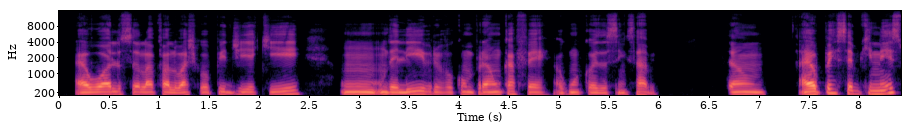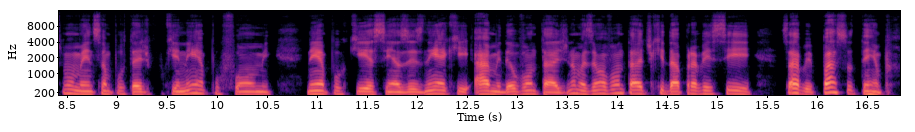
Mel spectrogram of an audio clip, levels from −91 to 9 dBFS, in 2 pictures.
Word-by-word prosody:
aí - - +2
eu 105 +1 +5
olho 115 +2 +4
o - - -7
celular 110 -3 -1
e - - -26
falo: 105 -2 +2
"Acho 105 - -3
que - - -11
eu - - -1
vou - - -8
pedir 115 -1 -5
aqui 130 +7 -4 0.4
um 115 -1 +2
um - - +3
delivery, 110 +3 0
eu 105 - -7
vou 105 -1 -7
comprar 110 -1 -1
um 115 0 -1
café", 110 -5 -3
alguma 105 +3 -4
coisa, 100 -1 -2
assim, 95 -1 -6
sabe? 120 +1 -3 0.7
Então, 115 -1 0 0.4
aí 115 - +7
eu 125 - +7
percebo 165 -5 -1
que 140 - -5
nesse 170 +9 0
momento 135 -7 +1
são 140 -2 -1
por 140 - -8
tédio 120 -2 +1
porque 130 -2 -3
nem 155 +8 +2
é - - -1
por 150 -3 -12
fome, 120 -1 -1 0.3
nem 140 +1 +4
é - - +3
porque, 135 -4 -2
assim, 115 -1 0
às 110 -1 +3
vezes 115 -2 0
nem 150 +2 +2
é 150 - +2
que, 130 -4 -4
ah 140 +1 +5
me 125 -3 +1
deu 120 +3 +2
vontade, 135 -8 +1
não 170 - -2
mas 140 -3 0
é - - +2
uma 155 0 +1
vontade 165 -3 +1
que - - -4
dá 125 0 +5
para 150 -3 +1
ver 145 0 -2
se, 140 -2 -2 0.3
sabe 175 -12 +4
passa 195 -4 +4
o - - -12
tempo, 130 -6 0
120 Hz, 240 wpm, -23 LUFS, 110-145 Hz, 0.7 s, aí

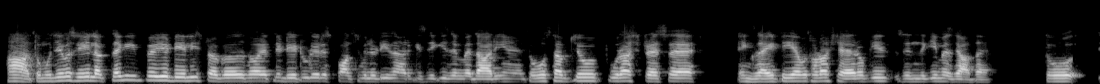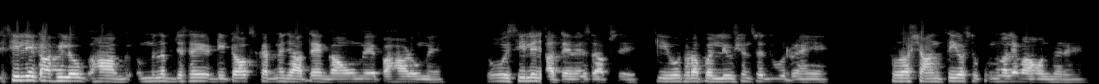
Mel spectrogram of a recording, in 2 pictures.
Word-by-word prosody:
हाँ, 145 -3 +4
तो - - -5
मुझे 150 +3 -1
बस 180 -1 0
यही 175 +1 +2
लगता 165 +1 +2
है - - +4
कि 200 0 -2
फिर 195 -1 +2
ये 190 0 +6
डेली 170 -1 +1
स्ट्रगल्स 155 -1 +2
और 155 0 +3
इतनी 155 +1 -4
डे 150 0 -1
टू 155 - -9
डे 155 0 -1
रिस्पॉन्सिबिलिटीज़ 145 -1 -5
हर 140 -2 -3
किसी 135 +1 -13
की 145 - -8
ज़िम्मेदारियाँ 130 0 0
हैं, 130 -1 -12
तो 140 - -6
वो 150 - +1
सब 155 -1 0
जो 165 -2 +2
पूरा 155 +1 +3
स्ट्रेस 145 -2 -2
है, 145 -1 +6 0.5
एंग्जायटी 135 +1 0
है 155 - +5
वो 150 - +1
थोड़ा 155 +1 +3
शहरों 145 -2 +2
की 155 0 0 0.2
ज़िंदगी 135 +1 -7
में 145 -2 -3
ज़्यादा 120 -2 0
है। 115 - -7 0.6
तो 140 0 +2 0.3
इसीलिए 190 0 +4
काफ़ी 170 -1 +4
लोग 165 -1 +4
हाँ 140 0 +5
ग - - -12 0.2
मतलब 150 0 -4
जैसे 160 +2 +1
डिटॉक्स 150 +2 +1
करने 150 -1 -2
जाते 140 0 +2
हैं 140 -2 +1
गाँव 130 0 +2
में 135 0 -1
पहाड़ों 125 0 +1
में। 125 -2 -8
तो 120 +4 -19
वो 155 0 -1
इसीलिए 160 +2 +1
जाते 130 -4 0
हैं 125 - 0
मेरे 125 0 -4
हिसाब 130 - 0
से 120 -2 -13
कि 145 +5 -9
वो 145 +1 0
थोड़ा 145 +1 +3
पोल्यूशन 140 +1 -1
से 150 - -4
दूर 130 0 -10
रहे। 125 -1 -6 0.5
थोड़ा 150 0 0
शांति 140 +3 0
और 150 - +4
सुकून 140 -1 -13
वाले 140 0 +1
माहौल 130 -2 +1
में 120 -1 -8
रहें। 115 0 -14
145 Hz, 215 wpm, -16 LUFS, 135-155 Hz, 0.6 s, ये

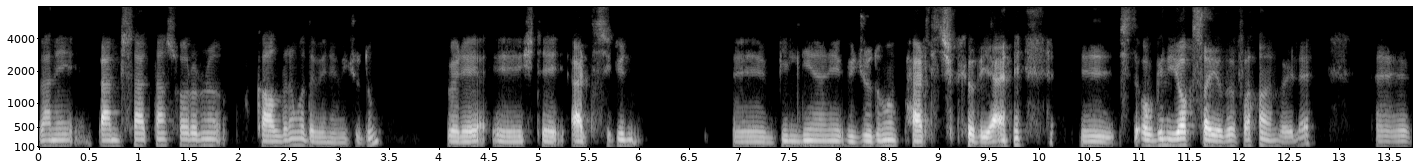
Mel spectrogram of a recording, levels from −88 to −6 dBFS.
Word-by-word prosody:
hani, 115 +1 -2 0.3
ben 115 0 +3
1 - - -13
saatten 125 0 0
sonra 125 0 -2
onu 130 +1 -4 0.3
kaldıramadı 110 +1 0
beni 95 -1 -6
vücudum. 90 -2 -8 0.7
Böyle, 105 0 +2
eee, 105 -2 -2
işte, 105 0 -2
ertesi - - +2
gün, 120 -1 -3 0.9
eee, 100 0 -4
bildiğin, 110 +1 -1
hani, 110 0 -2
vücudumun 110 +3 0
perti 105 -1 +3
çıkıyordu, - - +1
yani. - - +7 0.7
Eee, 105 -2 -1
işte, - - -5
o 120 -2 +4
günü 130 0 +1
yok 135 +1 +8
sayıyordum, 115 -1 +4
falan, 120 -2 -2
böyle. 100 0 -5 0.6
Eee, 105 -1 -6
110 Hz, 130 wpm, -25 LUFS, 105-120 Hz, 0.9 s, yok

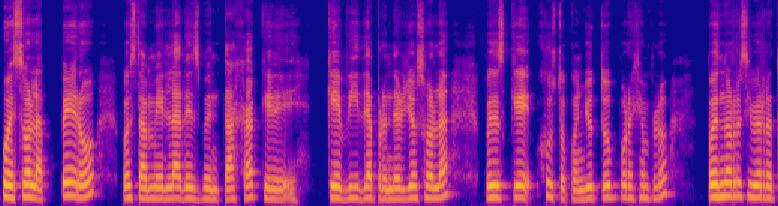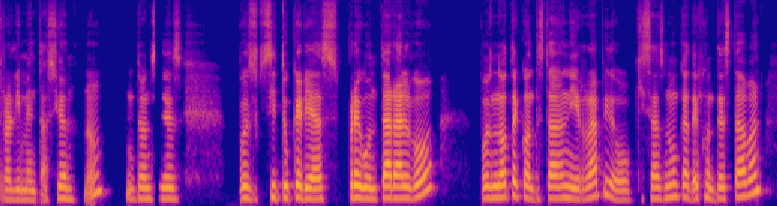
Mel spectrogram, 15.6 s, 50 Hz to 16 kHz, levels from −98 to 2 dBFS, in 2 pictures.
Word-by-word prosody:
pues, 210 -2 +7
sola, 220 0 +4
pero, 235 +3 +3 0.3
pues, 200 +1 0
también 190 0 +1
la 195 0 +4
desventaja 185 +2 -2
que 180 -5 -4 0.2
que 205 -1 +5
vi 195 +2 -3
de 200 +1 +1
aprender 185 -1 -2
yo 200 +2 +2
sola, 200 +3 +1 0.3
pues, 205 - +6
es 210 - +2
que 420 - +2
justo 215 -6 -4
con 170 +1 -3
YouTube, 200 +2 0
por 210 0 -4
ejemplo, 205 +5 -6 0.4
pues, 220 +1 +8
no 230 0 +4
recibes 220 -2 +1
retroalimentación, 175 -1 -4
¿no?, 305 +3 -5 0.2
entonces, 190 0 -3 0.5
pues, 195 -2 0
si 215 - -4
tú 210 - -1
querías 190 -2 +2
preguntar 200 -1 +4
algo, 220 - +2 0.4
pues 200 +1 -1
no 210 +2 +3
te 240 - +2
contestaban 195 0 -1
ni 185 -2 0
rápido 210 -1 -1
o 165 -1 -8
quizás 190 +3 -5
nunca 215 +1 -1
te - - -1
contestaban, 215 - -1
200 Hz, 175 wpm, -23 LUFS, 185-215 Hz, 0.5 s, pues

